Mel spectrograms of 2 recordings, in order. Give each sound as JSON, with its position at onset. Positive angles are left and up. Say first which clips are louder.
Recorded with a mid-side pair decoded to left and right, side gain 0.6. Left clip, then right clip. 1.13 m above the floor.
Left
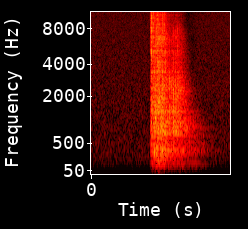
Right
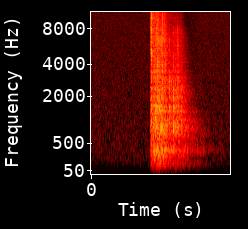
{"t": 1.2, "sound": "crumpling", "louder": "right 1 dB", "azimuth_deg": -30, "distance_m": 3.0}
